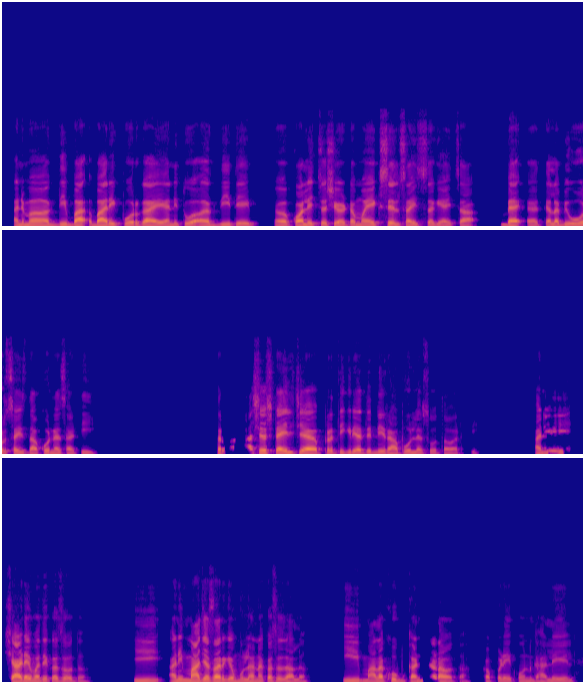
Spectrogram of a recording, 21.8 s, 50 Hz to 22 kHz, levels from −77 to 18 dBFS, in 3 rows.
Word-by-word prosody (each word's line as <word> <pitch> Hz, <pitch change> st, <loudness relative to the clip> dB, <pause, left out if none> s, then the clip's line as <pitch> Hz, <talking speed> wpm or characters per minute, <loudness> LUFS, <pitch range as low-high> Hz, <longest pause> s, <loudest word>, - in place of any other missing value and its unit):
आणि 115 Hz, +1 st, -1 dB
मग 130 Hz, 0 st, +2 dB
अगदी 125 Hz, +1 st, -2 dB
बा 125 Hz, 0 st, +9 dB, 0.2 s
बारीक 125 Hz, +1 st, +5 dB
पोरगा 125 Hz, 0 st, +2 dB
आहे 120 Hz, -1 st, +5 dB
आणि 120 Hz, 0 st, -2 dB
तो 125 Hz, -, -1 dB
अगदी 120 Hz, +2 st, -1 dB
ते 130 Hz, -1 st, -1 dB, 0.3 s
अ, 115 Hz, -1 st, +2 dB
कॉलेजचं 125 Hz, +3 st, +3 dB
शर्ट 125 Hz, -2 st, +1 dB
मग 125 Hz, +1 st, 0 dB
एक्सेल 125 Hz, +2 st, 0 dB
साइजचा 120 Hz, -1 st, -2 dB
घ्यायचा 95 Hz, -4 st, -3 dB, 0.4 s
बॅग 120 Hz, -2 st, +4 dB, 0.2 s
त्याला 115 Hz, +1 st, +1 dB
बी 125 Hz, +3 st, -4 dB
ओवर 125 Hz, -1 st, +1 dB
साइज 120 Hz, -2 st, -2 dB
दाखवण्यासाठी 105 Hz, -2 st, -5 dB, 1.5 s
तर -, -, +1 dB, 0.4 s
अशा 175 Hz, -, +3 dB
स्टाईलच्या 150 Hz, -1 st, +5 dB
प्रतिक्रिया 135 Hz, 0 st, -1 dB
त्यांनी 135 Hz, -1 st, -3 dB
राबवल्या 115 Hz, -1 st, -2 dB
स्वतःवरती 100 Hz, -4 st, -11 dB, 0.7 s
आणि 135 Hz, +2 st, -4 dB, 0.4 s
शाळेमध्ये 160 Hz, +4 st, +5 dB
कसं 165 Hz, -1 st, -3 dB
होतं 95 Hz, 0 st, -7 dB, 0.6 s
की 130 Hz, +1 st, -5 dB
आणि 150 Hz, -, 0 dB
माझ्यासारख्या 140 Hz, -1 st, +4 dB
मुलांना 130 Hz, +2 st, -2 dB
कसं 140 Hz, +1 st, -3 dB
झालं, 100 Hz, -4 st, -3 dB
की 135 Hz, -1 st, -8 dB
मला 120 Hz, +1 st, 0 dB
खूप 130 Hz, -2 st, -3 dB
कंटाळा 115 Hz, +3 st, -1 dB
होता 100 Hz, +1 st, -10 dB, 0.2 s
कपडे 105 Hz, +2 st, -6 dB
कोण 105 Hz, +1 st, -10 dB
घालेल? 100 Hz, 0 st, -7 dB
125 Hz, 135 wpm, -24 LUFS, 115-135 Hz, 1.5 s, बा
